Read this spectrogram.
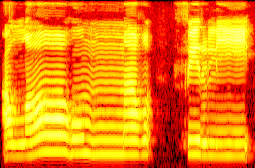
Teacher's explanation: زیر ہے تو را باریک رہے گی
